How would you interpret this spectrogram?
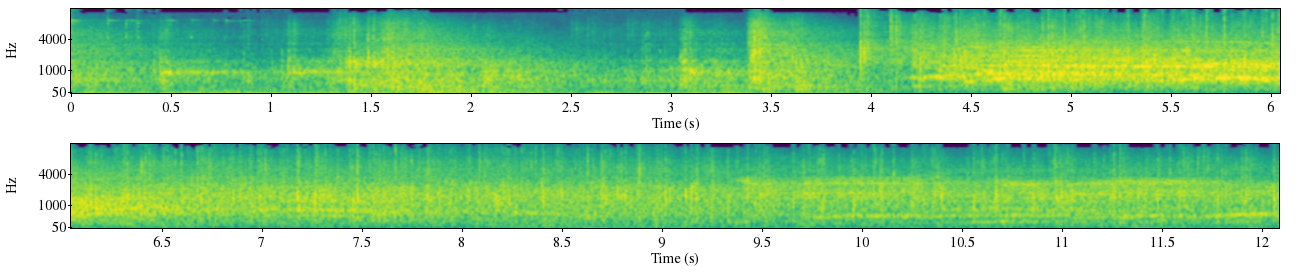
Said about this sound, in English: That day at the St. Michael Center, the applause told it all.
